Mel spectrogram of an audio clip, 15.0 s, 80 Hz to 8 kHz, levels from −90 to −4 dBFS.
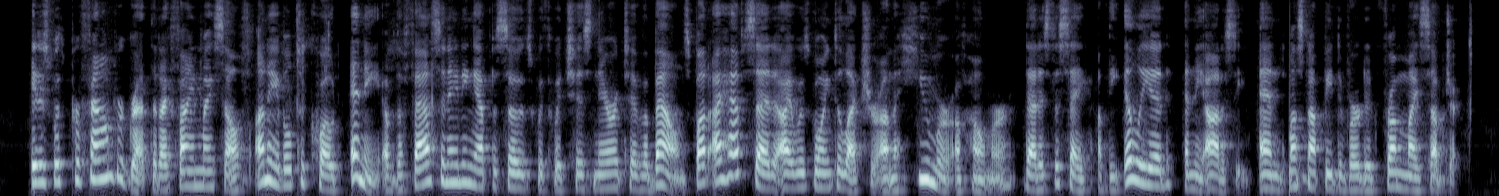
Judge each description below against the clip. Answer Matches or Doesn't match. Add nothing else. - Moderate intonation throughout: Doesn't match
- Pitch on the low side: Doesn't match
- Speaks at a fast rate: Matches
